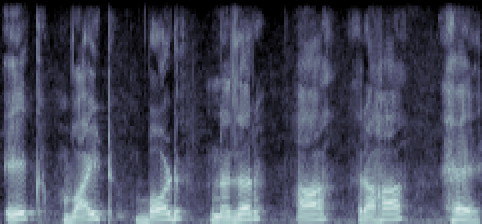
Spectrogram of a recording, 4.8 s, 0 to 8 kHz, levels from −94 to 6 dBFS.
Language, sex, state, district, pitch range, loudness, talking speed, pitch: Hindi, male, Madhya Pradesh, Dhar, 160-205 Hz, -14 LUFS, 85 wpm, 180 Hz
